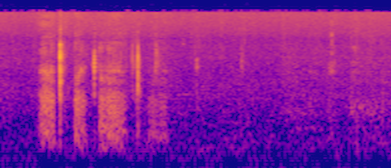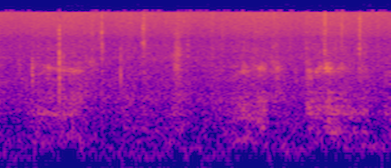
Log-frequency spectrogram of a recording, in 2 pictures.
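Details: Jack Russell and Yorkshire Terrier cross puppies, five weeks old, out exploring the garden: a quick cluster of three or four sharp whimpering yelps early on, then only faint, soft squeaks and quiet rustling.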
